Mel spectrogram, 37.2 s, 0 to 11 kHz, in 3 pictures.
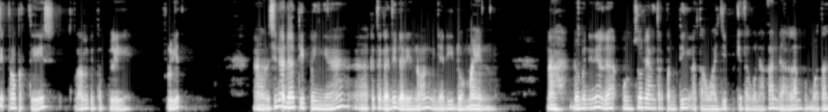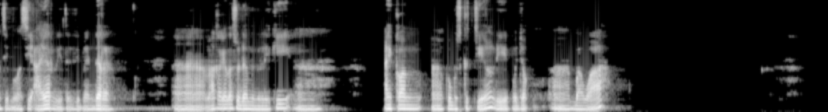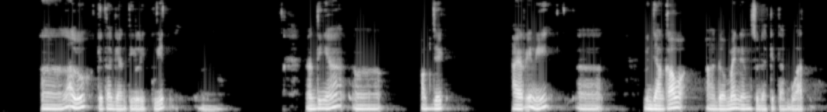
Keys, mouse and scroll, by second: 0.2 click, 2.6 click, 4.8-7.3 drag, 8.6-9.0 middle drag, 26.1-27.3 drag, 33.1 click.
